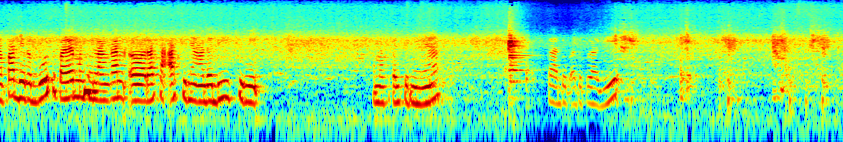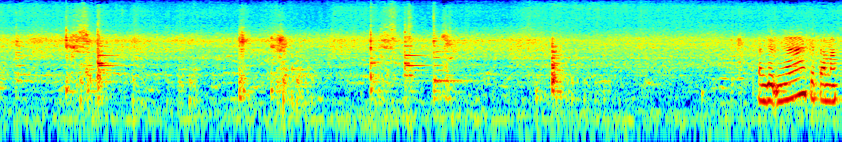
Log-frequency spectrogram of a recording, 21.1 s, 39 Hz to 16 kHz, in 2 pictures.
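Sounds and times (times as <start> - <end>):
food sizzling in a pan: 0.0 - 21.0
utensil scraping a pan: 7.6 - 16.5.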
